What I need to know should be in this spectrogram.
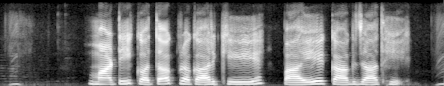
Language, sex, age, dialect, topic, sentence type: Chhattisgarhi, female, 25-30, Eastern, agriculture, question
